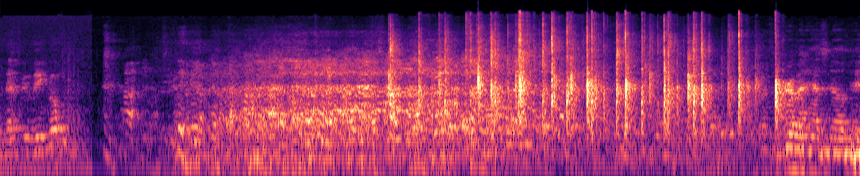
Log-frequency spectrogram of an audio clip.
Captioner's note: laughter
